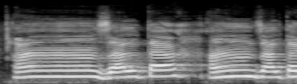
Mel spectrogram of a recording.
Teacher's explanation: نون ساکنہ پہ اخفاء حقیقی ہوگا، نون کو چھپائیں گے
